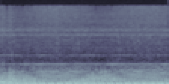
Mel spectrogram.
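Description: Spire software synthesizer playing an AI-generated FX preset: a dense, low rumble with a fast flutter running through it.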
